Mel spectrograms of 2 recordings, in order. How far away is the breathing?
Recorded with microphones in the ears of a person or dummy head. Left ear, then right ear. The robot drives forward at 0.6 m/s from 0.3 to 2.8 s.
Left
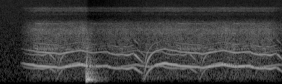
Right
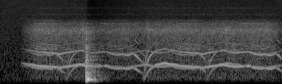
No breathing in this recording.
